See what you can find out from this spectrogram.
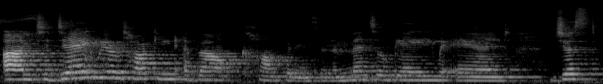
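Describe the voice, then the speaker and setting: A woman's voice: mid-range voice, slow pace, pushed and bright. Distant echoey woman, upbeat host. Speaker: show host. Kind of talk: upbeat casual interview chat. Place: echoey indoor clothing shop. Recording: echoey reverberant room, distant, noisy.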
